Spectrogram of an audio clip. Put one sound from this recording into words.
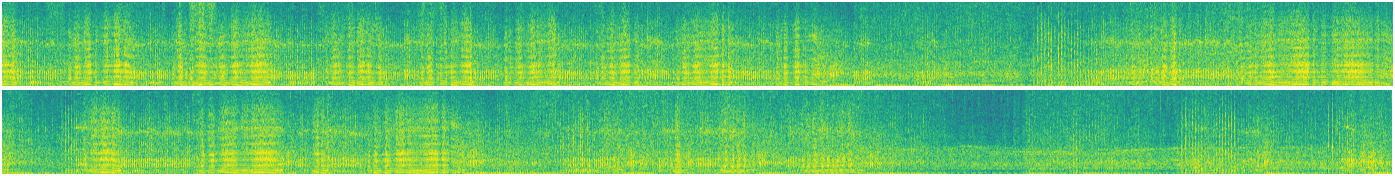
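A motorcycle engine revs up and down repeatedly, rising and falling in pitch.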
